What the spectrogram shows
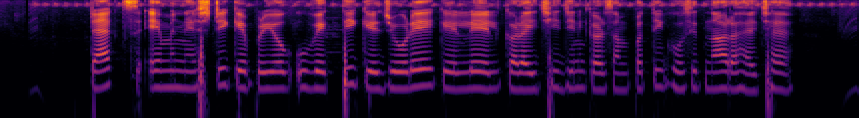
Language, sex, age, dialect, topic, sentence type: Magahi, female, 18-24, Western, banking, statement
